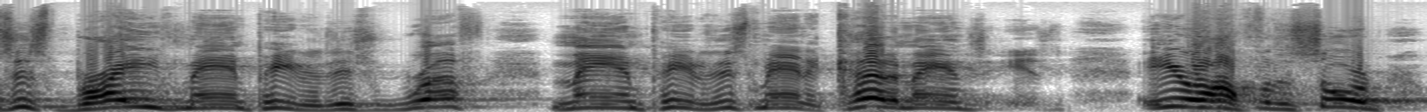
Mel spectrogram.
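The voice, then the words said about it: Mild Southern US accent. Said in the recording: “You're not from here. You're from Tennessee, aren't you?" Now, here, my accent gives me away. Not as bad now as it used to be, but it gives. If you're from the South”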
